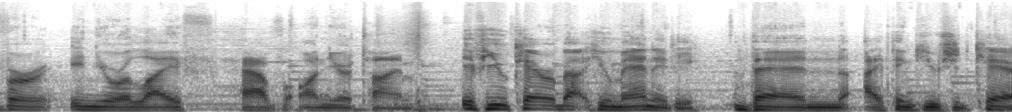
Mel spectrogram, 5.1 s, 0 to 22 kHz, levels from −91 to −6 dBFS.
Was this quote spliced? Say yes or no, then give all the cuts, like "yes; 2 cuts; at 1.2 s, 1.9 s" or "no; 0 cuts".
yes; 3 cuts; at 1.1 s, 2.2 s, 3.6 s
